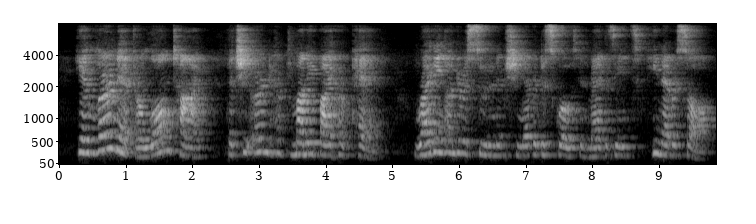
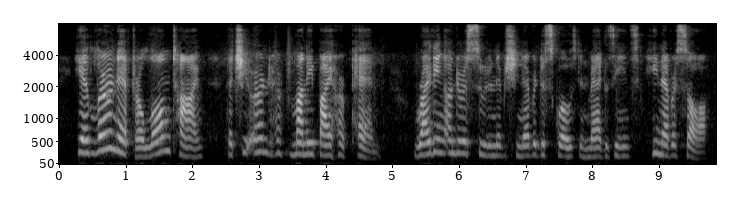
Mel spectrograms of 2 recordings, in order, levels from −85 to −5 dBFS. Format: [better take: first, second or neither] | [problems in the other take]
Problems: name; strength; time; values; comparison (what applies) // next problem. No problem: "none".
second | room echo; dies away in 0.7 s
